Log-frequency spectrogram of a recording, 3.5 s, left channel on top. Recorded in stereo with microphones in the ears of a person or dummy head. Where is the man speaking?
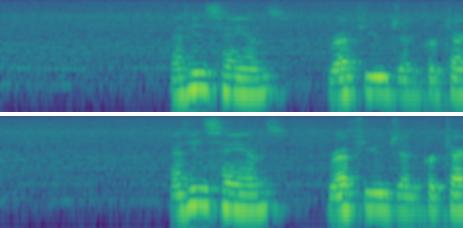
60° right (ahead or behind), 3.5 m; by 3.5 s 55° right (ahead or behind), 2 m.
